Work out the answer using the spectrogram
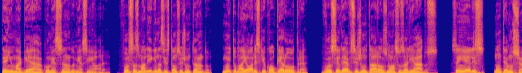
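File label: Character Knight Brazilian Portuguese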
